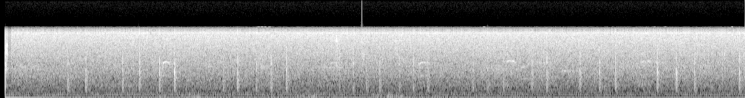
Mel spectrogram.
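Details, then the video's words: Woodpecker pecking a tree, recorded with the camera held overhead: sharp, dry taps recur irregularly about every third of a second throughout, over steady low background rumble and hiss. "Woodpecker Pecking a Tree"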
